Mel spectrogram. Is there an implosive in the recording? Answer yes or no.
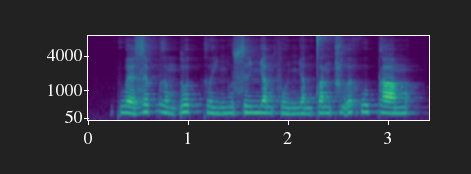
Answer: yes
